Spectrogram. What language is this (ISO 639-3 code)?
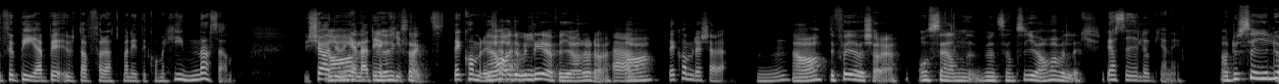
swe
